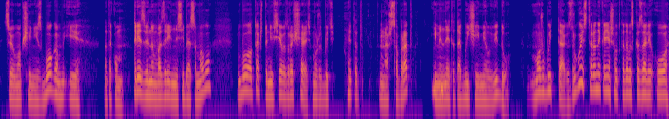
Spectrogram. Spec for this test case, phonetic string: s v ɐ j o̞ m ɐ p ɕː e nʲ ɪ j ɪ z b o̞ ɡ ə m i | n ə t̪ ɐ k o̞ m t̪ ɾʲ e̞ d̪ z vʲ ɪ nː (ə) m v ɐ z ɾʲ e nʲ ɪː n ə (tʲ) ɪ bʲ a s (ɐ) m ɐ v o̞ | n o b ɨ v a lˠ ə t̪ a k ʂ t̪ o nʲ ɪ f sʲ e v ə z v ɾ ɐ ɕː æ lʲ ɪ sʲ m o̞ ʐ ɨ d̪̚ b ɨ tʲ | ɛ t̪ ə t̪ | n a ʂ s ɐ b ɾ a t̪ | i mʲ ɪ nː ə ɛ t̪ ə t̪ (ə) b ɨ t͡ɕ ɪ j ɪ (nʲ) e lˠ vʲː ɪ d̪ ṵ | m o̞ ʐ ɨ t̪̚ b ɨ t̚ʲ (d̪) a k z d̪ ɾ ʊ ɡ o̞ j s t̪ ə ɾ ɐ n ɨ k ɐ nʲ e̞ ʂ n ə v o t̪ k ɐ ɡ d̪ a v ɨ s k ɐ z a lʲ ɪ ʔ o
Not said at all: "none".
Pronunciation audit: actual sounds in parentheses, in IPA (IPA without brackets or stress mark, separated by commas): ə, sʲ, ə, ɐ, mʲ, t̪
